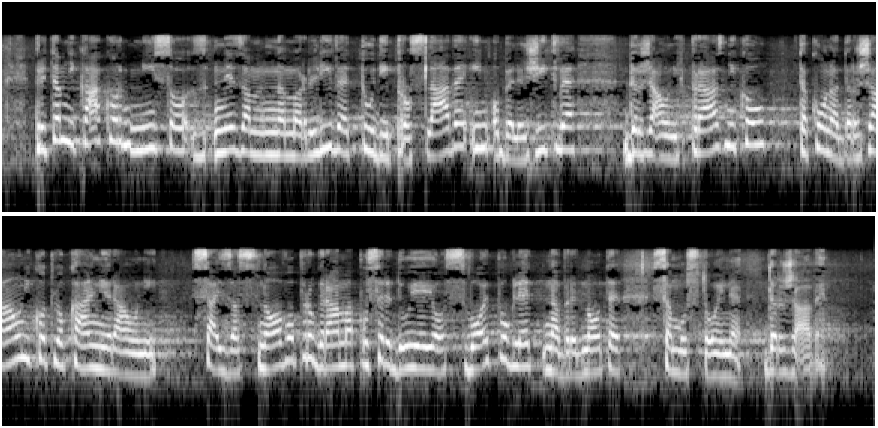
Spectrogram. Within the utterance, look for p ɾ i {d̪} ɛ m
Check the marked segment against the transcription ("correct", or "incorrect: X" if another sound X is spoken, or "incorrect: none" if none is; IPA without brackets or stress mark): incorrect: t̪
